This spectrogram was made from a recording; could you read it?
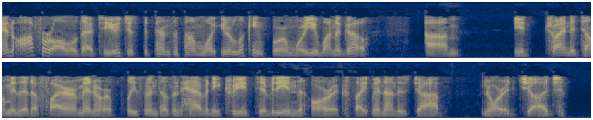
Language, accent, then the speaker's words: English; Chicago, Illinois, United States; I grew up in Chicago, which is the city of Chicago or state of Illinois.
